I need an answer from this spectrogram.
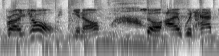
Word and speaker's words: braciole: It isn't bracioli is braciole, Wow.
